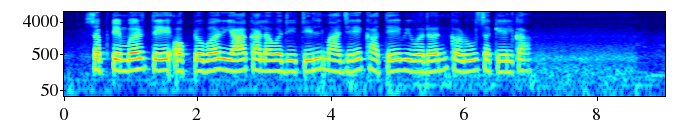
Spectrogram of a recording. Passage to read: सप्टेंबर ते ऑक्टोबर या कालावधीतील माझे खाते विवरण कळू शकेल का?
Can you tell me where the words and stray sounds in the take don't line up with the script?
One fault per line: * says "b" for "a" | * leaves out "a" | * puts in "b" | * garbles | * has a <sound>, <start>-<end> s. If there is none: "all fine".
all fine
